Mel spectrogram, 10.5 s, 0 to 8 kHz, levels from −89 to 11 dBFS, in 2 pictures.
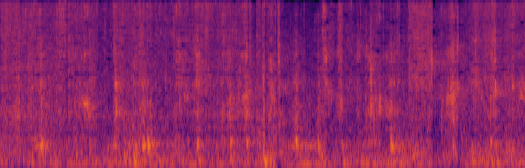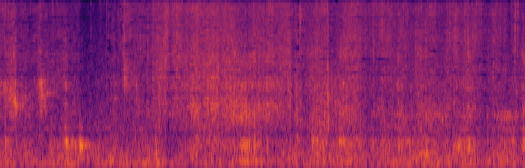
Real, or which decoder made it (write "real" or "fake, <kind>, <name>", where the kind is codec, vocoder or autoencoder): real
